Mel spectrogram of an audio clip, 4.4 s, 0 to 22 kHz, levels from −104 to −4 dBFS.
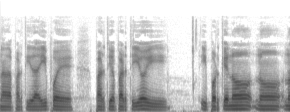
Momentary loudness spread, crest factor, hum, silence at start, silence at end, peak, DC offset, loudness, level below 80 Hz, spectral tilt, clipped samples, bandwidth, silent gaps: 10 LU; 16 dB; none; 0 s; 0 s; -18 dBFS; under 0.1%; -36 LUFS; -62 dBFS; -7.5 dB/octave; under 0.1%; 11.5 kHz; none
